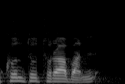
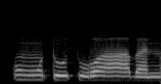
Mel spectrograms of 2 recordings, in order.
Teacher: hide the nun sound. It will be light nasal sound. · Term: ikhfa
